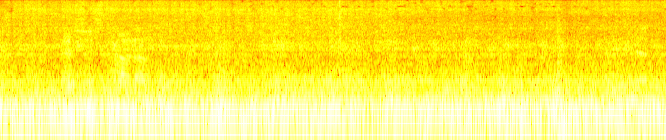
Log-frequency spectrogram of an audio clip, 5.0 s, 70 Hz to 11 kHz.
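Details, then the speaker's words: 1972 Plymouth Barracuda, 340 V8 with very large camshaft, 727 auto, before Hemi swap: loud, lumpy low idle with uneven chop, lots of vibration and shake; rough cammed idle, cam likely too big for the 340. "So you can see it's got a lot of vibration, a lot of shake, you know. It sounds very muscular, very cool, but I'm not sure you would want to drive this every day in traffic, you know."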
